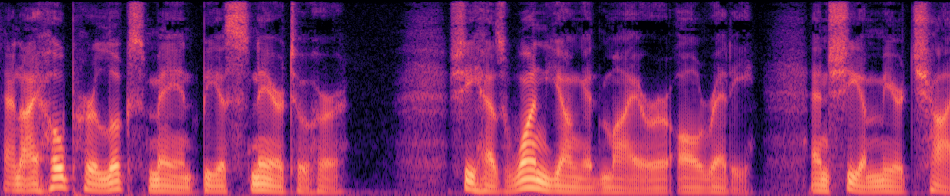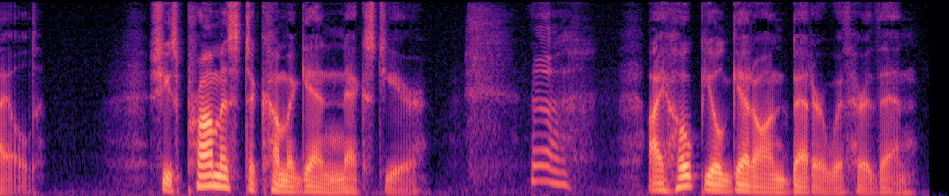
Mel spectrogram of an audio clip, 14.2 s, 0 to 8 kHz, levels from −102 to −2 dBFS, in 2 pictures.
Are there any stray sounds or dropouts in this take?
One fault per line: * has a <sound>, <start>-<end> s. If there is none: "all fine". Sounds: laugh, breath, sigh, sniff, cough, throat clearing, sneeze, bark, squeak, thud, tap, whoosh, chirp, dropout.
* has a laugh, 10.6-11.6 s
